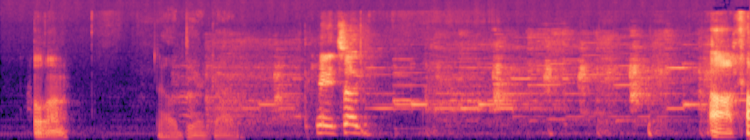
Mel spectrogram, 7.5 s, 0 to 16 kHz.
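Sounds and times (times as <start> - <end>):
tinny ice cream truck jingle: 1.7 - 7.4
speech: 1.8 - 2.5, 3.1 - 3.8, 7.1 - 7.4.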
